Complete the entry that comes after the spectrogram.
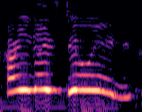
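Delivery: very high, loud, thrilled greeting; real high-pitched burst of delight; excited squeal. Real, not acted. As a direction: squeal your thanks to arriving guests. Streamer greeting a surprise raid.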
